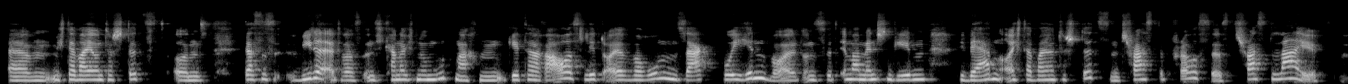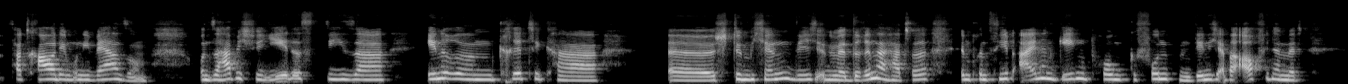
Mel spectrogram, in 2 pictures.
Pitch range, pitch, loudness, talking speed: 205-245 Hz, 225 Hz, -19 LUFS, 160 wpm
